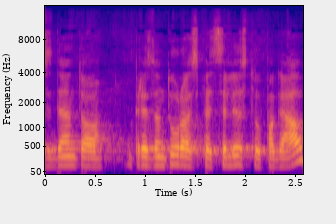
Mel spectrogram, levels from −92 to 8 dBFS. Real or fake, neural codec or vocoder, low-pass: real; none; 14.4 kHz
